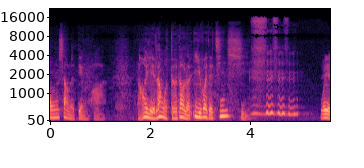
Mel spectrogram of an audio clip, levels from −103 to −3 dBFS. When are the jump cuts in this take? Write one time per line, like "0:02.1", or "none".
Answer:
none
